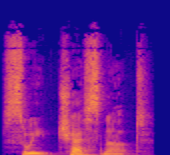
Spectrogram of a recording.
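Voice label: "sweet chestnut", British English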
